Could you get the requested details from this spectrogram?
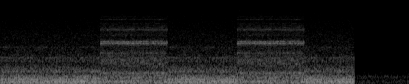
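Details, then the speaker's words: Yuwell BreathCare III CPAP running at 10 cmH2O with the tube held closed (no leak), measured at 43–44 dB: steady airy whooshing with two short electronic beeps, then the sound drops away. "So with the Yuwell, it was showing me 43 to 44 decibels as opposed to 39 to 40 on the AirSense 11. So the AirSense 11 is significantly quieter."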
